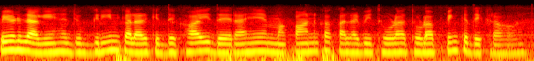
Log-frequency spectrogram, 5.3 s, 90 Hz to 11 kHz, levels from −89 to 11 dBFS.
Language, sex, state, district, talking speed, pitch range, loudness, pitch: Hindi, female, Chhattisgarh, Bilaspur, 225 wpm, 180-190 Hz, -17 LUFS, 185 Hz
